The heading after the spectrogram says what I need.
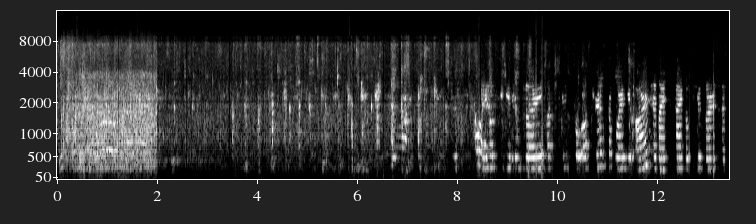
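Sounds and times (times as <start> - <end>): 
audience applause: 0.0 - 9.6
speech: 11.3 - 13.2.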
